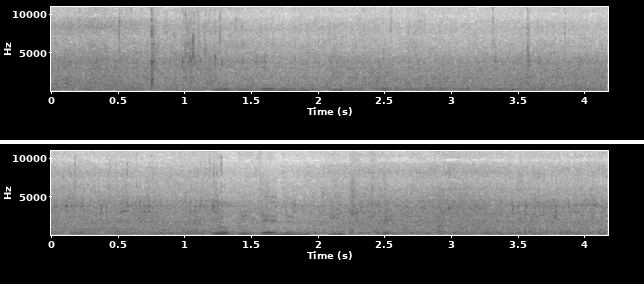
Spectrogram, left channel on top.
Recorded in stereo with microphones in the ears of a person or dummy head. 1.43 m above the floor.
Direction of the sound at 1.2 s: 75° right (ahead or behind).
